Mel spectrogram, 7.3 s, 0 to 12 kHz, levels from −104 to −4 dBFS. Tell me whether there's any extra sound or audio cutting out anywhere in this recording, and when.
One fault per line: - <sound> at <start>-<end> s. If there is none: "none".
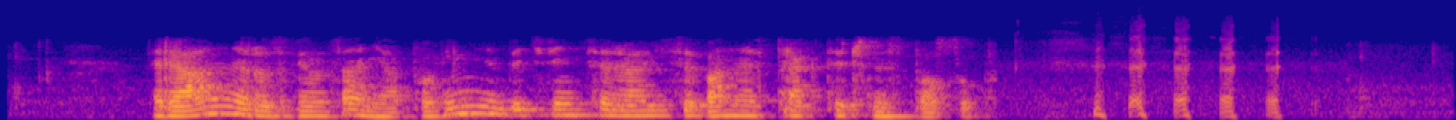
- laugh at 5.1-6.6 s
